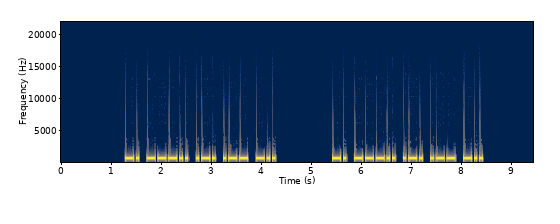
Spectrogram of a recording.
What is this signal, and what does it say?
Morse code, heard as a keyed tone, about 22 wpm, 700 Hz. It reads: N8RWD N8RWD
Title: USA Call Signs - 5 Characters - Repeated 2x - 22wpm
